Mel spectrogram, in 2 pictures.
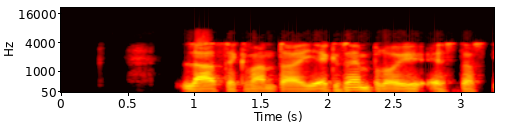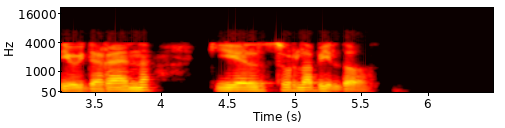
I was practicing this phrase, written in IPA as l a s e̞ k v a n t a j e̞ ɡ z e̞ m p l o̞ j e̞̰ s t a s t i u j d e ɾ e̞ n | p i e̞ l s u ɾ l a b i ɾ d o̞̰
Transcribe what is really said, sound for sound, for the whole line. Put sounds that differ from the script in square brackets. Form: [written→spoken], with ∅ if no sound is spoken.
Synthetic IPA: l a s e̞ k v a n t a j e̞ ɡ z e̞ m p l o̞ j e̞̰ s t a s t i u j d e ɾ e̞ n | [p→k] i e̞ l s u ɾ l a b i [ɾ→l] d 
